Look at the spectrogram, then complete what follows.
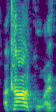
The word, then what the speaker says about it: Okonkwo: Okanowo. I can never get that name right. Chig Okonkwo was that? Chig. We're going to call him Chig. Okonkwo.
